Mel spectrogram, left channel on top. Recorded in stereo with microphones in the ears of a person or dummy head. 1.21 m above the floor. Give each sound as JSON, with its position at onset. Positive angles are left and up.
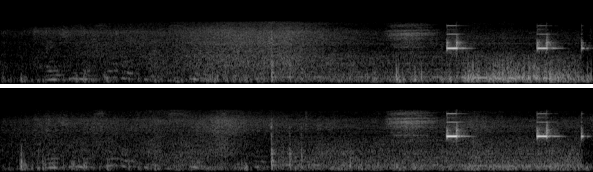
{"t": 0.4, "sound": "a woman speaking", "side_deg": -40, "distance_m": 8.5}
{"t": 2.7, "sound": "a microwave", "side_deg": -20, "distance_m": 0.7}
